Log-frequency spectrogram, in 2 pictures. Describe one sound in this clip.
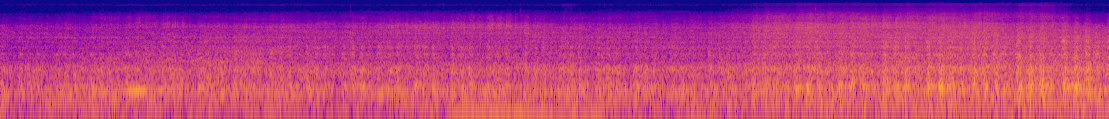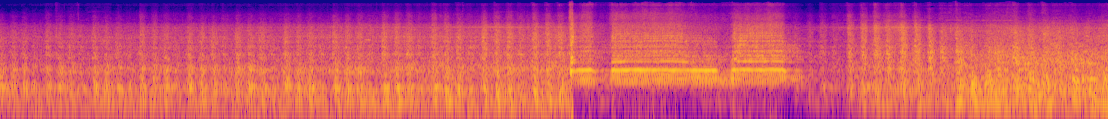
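A steam locomotive chuffs steadily, growing louder as it approaches.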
